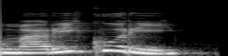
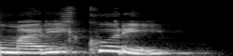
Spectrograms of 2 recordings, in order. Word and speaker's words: Marie Curie: Embora o nome seja francês, a gente pronuncia alla italiana. Então, vamos repetir. Il nuovo film su Marie Curie. Il nuovo film su Marie Curie.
